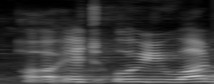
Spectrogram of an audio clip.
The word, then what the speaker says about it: hour: When we are pronouncing this word H-O-U-R, then it will be hour because H will be silent here.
